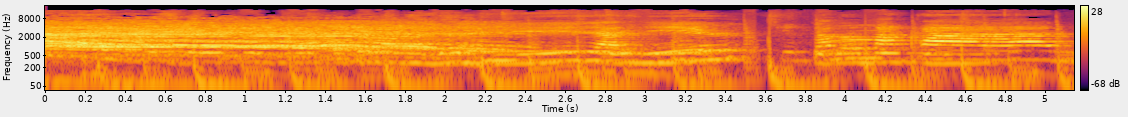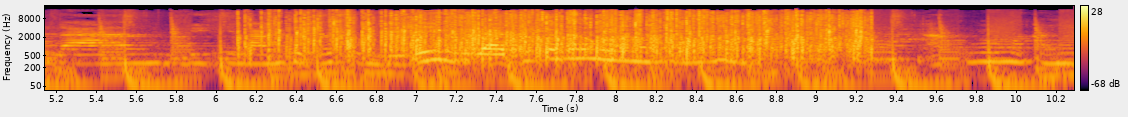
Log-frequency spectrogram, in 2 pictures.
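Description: Girls shrieking and cheering in high voices over background music with a steady beat, followed by a few seconds of hissing noise.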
